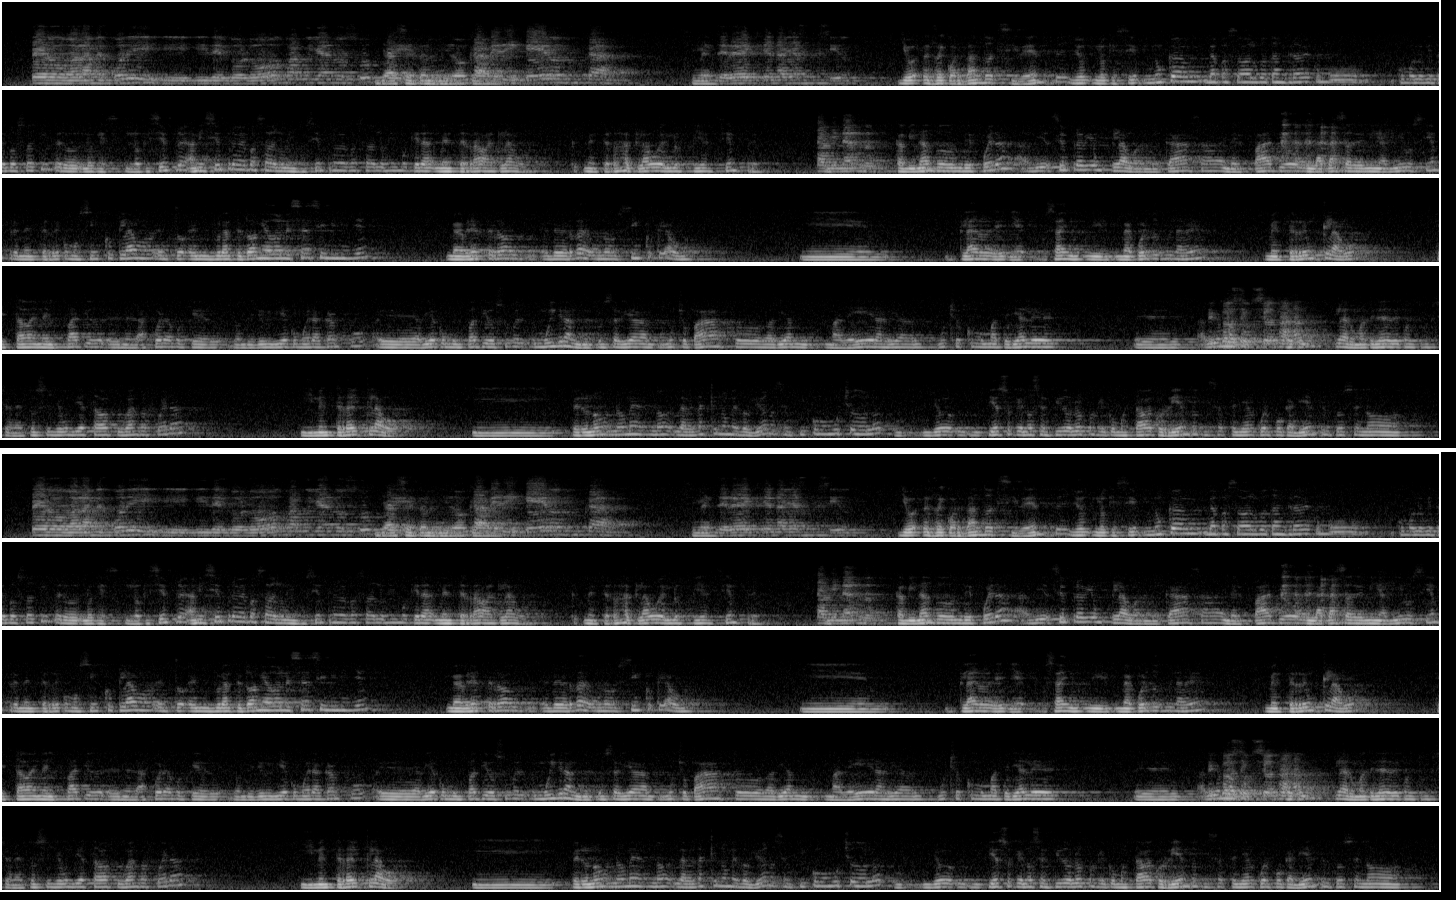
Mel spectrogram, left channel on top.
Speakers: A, on the right; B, on the right.
A: pero a lo mejor y, y- y del dolor o algo ya no supe
B: Ya se
A: y nu-
B: te olvidó,
A: nunca
B: claro.
A: me dijeron, nunca
B: Sí.
A: me enteré de quién había sido.
B: Yo recordando accidentes, yo lo que siempre, nunca me ha pasado algo tan grave como, como lo que te pasó a ti, pero lo que, s- lo que siempre, a mí siempre me pasaba lo mismo, siempre me pasaba lo mismo que era, me enterraba a clavo, cl- me enterraba a clavo en los pies, siempre.
A: Caminando.
B: Do- Caminando donde fuera, había, siempre había un clavo en mi casa, en el patio,
A: <laughs>
B: en la casa de mis amigos, siempre me enterré como cinco clavos en to- en- durante toda mi adolescencia y mi niñez. me habría enterrado de de verdad unos cinco clavos. Y, y claro, eh, y, eh, o sea, y- y me acuerdo que una vez me enterré un clavo que estaba en el patio, en el, afuera, porque do- donde yo vivía, como era campo, eh, había como un patio súper muy grande, entonces había mucho pasto, había m- madera, había muchos como materiales, eh, había
A: De construcción,
B: materiales de,
A: ajá.
B: con- claro, materiales de construcción. Entonces yo un día estaba jugando afuera y me enterré el clavo. Y, pero no, no me, no, la verdad es que no me dolió, no sentí como mucho dolor. Yo pienso que no sentí dolor porque como estaba corriendo, quizás tenía el cuerpo caliente, entonces no,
